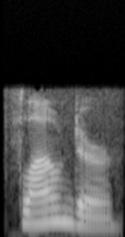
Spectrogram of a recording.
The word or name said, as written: flounder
